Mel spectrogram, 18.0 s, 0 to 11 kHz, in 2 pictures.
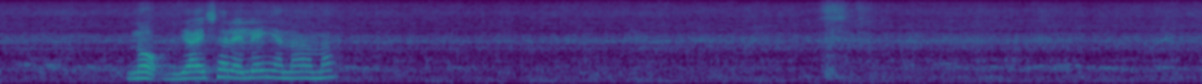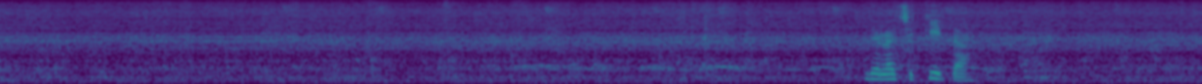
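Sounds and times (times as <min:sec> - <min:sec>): campfire hissing: 0:00.0 - 0:18.0.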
